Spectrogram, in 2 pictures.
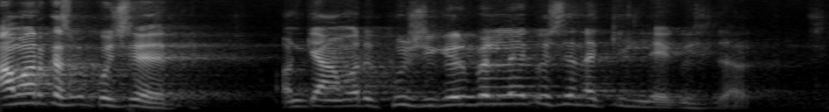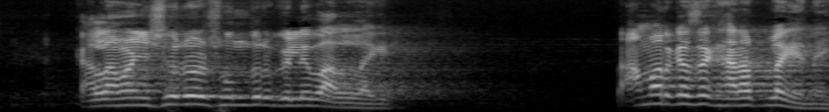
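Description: A man speaks in a high, bright and sharp voice, raised and projected, with an animated tone, lively intonation, big swings in loudness and audible room echo. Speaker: Islamic preacher. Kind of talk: sermon. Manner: animated, rhetorical questions to audience.

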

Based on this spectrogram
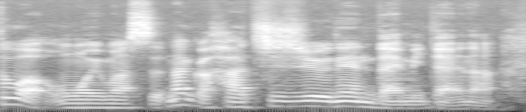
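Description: Fairly quick pace from a male speaker. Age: 30s. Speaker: fashion YouTuber. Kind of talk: casual talk to camera. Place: home room.

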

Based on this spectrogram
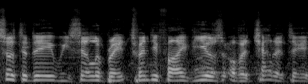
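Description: Light background noise accompanies a man speaking in a high voice at a moderate pace. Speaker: charity event host. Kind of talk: formal speech. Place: garden. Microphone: camera far.

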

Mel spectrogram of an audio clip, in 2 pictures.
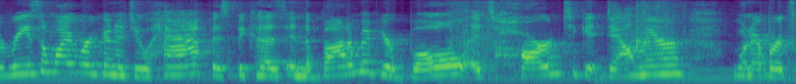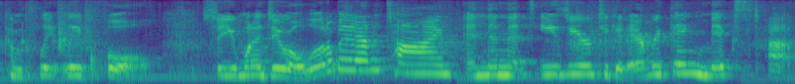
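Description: At a very fast pace, a woman talks in a high pitch with ordinary pitch variation against light background noise. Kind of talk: tutorial. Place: kitchen.

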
